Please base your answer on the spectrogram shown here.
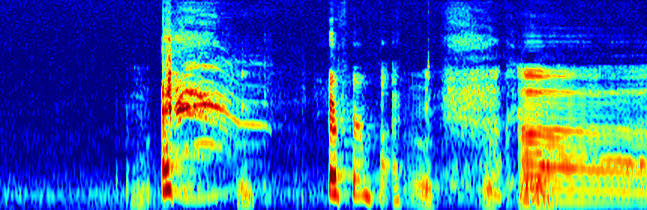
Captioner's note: woman laughing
